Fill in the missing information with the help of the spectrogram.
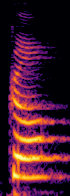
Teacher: Here ch is an unaspirated sound and the air flow is therefore very weak.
